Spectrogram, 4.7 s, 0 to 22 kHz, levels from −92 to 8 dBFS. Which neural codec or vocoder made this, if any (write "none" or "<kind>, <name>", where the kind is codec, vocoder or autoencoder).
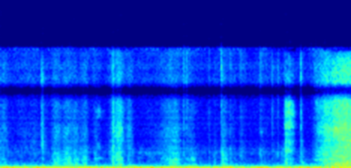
autoencoder, DAC-VAE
